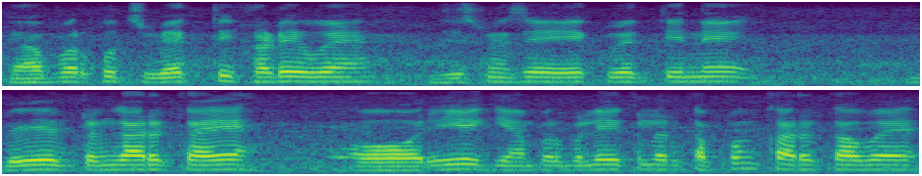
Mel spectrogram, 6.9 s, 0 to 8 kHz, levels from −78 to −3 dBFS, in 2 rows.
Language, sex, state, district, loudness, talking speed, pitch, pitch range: Hindi, male, Rajasthan, Bikaner, -15 LUFS, 235 wpm, 165 Hz, 155-170 Hz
